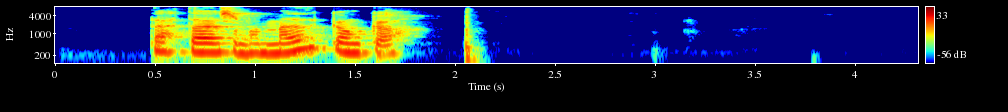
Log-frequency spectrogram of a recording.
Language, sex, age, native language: Icelandic, female, 30-39, Icelandic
